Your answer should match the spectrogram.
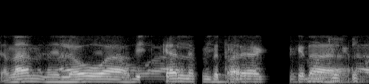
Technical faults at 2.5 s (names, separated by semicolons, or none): echo with no canceller; repeated stalls (stutter)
